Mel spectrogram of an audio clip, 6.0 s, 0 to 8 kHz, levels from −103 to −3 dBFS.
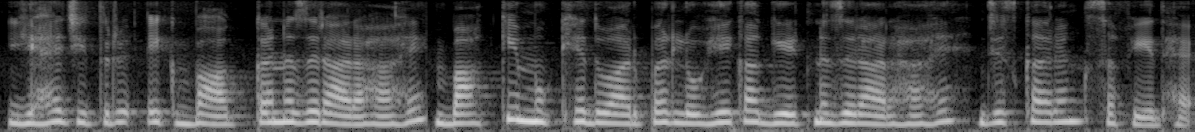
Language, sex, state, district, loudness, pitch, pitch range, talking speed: Hindi, female, Maharashtra, Nagpur, -30 LUFS, 220 Hz, 205-235 Hz, 250 wpm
